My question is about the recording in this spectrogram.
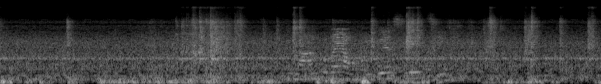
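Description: Plastic-wrapped food packets crinkling in short crackles now and then as they are handled, over a steady background hum with faint voices.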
